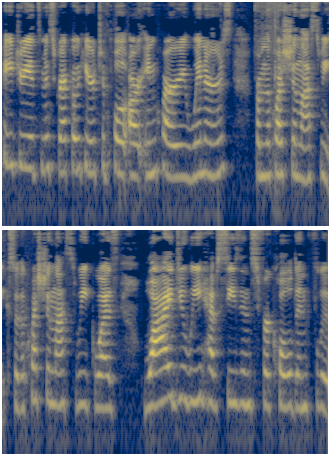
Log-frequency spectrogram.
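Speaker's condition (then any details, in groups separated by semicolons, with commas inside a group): No condition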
